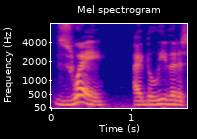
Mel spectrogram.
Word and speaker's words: Zwei: I mean that's Zwei. That's the Zwei? That's Zwei. German for two. Zwei? Zwei. Okay. Well, I didn't know that. Yeah. Zweihander. Zwei. The Evil Within Yeah, was Zwei.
